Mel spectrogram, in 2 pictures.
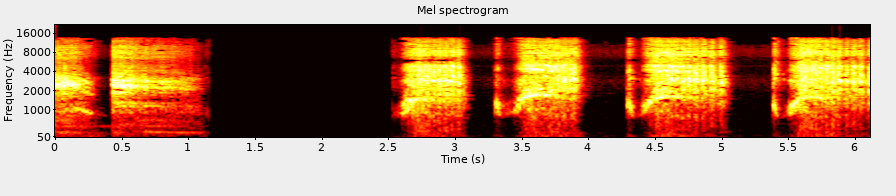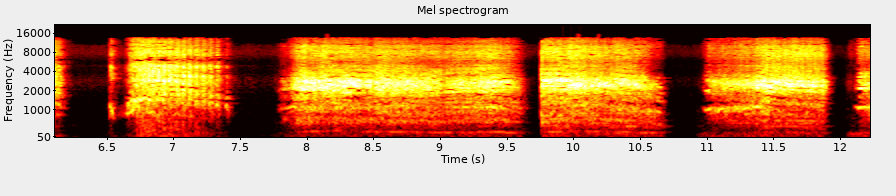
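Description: A vulture gives harsh, raspy hisses and grunting squeals in about nine rough bursts, each up to a second and a half long, separated by abrupt silences.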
